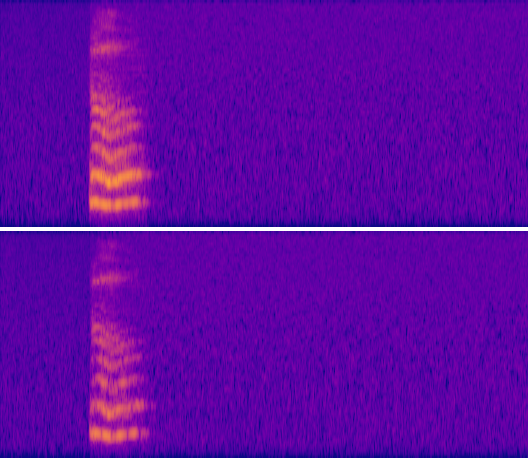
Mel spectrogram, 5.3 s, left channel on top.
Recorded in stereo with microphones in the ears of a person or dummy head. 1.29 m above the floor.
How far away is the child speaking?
About 0.7 m.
